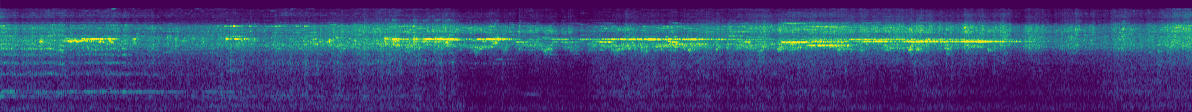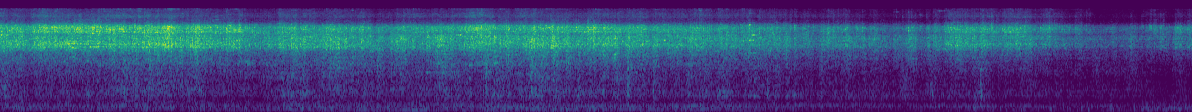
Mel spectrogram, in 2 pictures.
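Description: Freight wagons of a KiwiRail coal train rolling past, their steel wheels rumbling on the rails. High wheel squeal rings over the rumble for the first dozen seconds or so. The sound fades near the end as the last wagons go by.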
